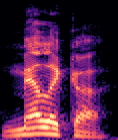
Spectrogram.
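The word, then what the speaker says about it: Miquella: Melika. That's how you pronounce it.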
